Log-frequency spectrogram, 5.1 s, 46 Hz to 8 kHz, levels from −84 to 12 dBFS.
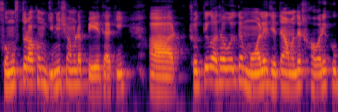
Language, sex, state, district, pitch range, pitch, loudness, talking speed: Bengali, male, West Bengal, Kolkata, 135-165 Hz, 150 Hz, -18 LUFS, 175 wpm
